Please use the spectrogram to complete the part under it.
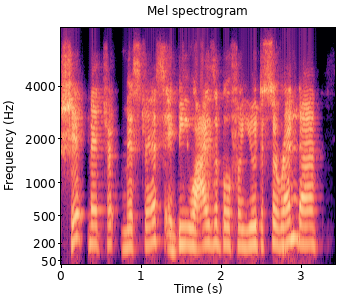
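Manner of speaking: high-pitched, yelled, forceful delivery. A character floats into cover during a boarding, calling to the ship mistress, yelling. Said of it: "tries to float into cover while yelling".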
